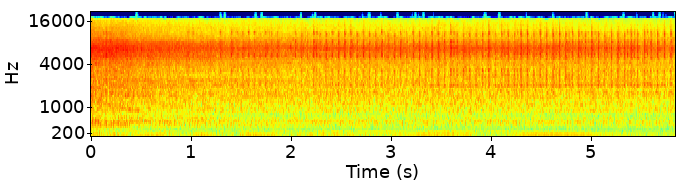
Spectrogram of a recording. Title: Стук в двигателе. Цепь? Вкладыш? Клапан?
